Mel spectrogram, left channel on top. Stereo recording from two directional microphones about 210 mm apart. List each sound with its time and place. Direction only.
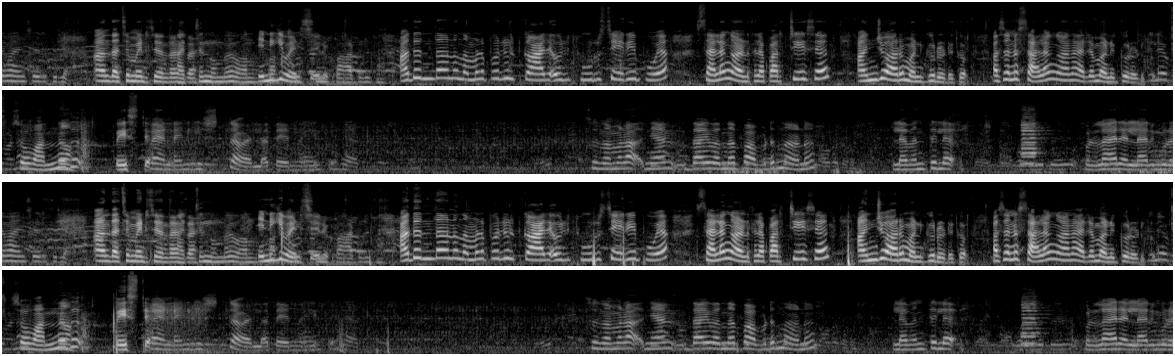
0.6 s a woman's voice: 15° left (ahead or behind)
2.0 s a woman's voice: 45° left (ahead or behind)
2.6 s speech: 5° right (ahead or behind)
17.6 s speech: 5° right (ahead or behind)
22.5 s a woman's voice: 5° left (ahead or behind)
